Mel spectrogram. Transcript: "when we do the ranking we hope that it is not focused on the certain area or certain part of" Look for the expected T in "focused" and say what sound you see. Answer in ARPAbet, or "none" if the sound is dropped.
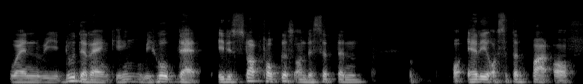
none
